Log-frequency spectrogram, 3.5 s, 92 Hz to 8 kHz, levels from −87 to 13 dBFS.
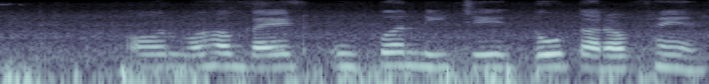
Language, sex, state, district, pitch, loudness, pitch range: Hindi, female, Chhattisgarh, Raipur, 220 Hz, -15 LUFS, 210-230 Hz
